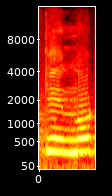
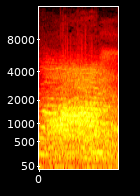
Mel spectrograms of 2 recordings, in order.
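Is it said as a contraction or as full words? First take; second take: full words; contraction. First: It is said as two full words. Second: It is said as one contracted syllable. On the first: "उस कैन नॉट को" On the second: "short form में कांट बोलते हैं"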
